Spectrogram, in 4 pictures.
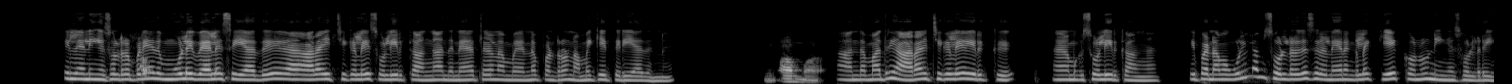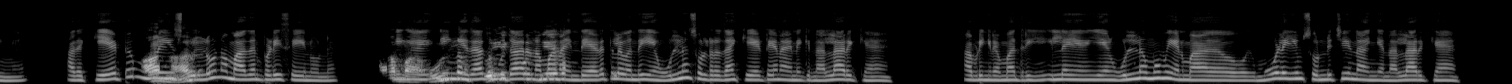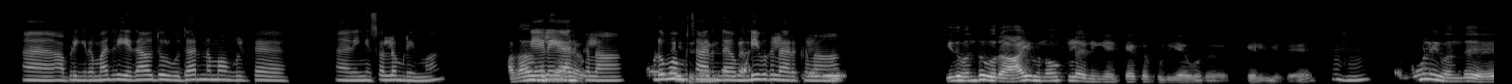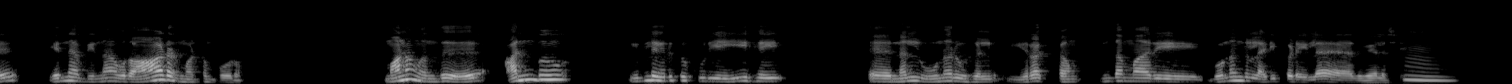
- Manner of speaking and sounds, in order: other noise; unintelligible speech; unintelligible speech
- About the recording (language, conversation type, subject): Tamil, podcast, உங்கள் உள்ளக் குரலை நீங்கள் எப்படி கவனித்துக் கேட்கிறீர்கள்?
